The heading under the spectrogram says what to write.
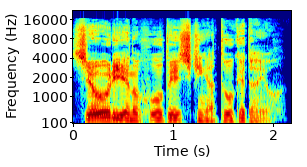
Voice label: win, jp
